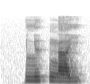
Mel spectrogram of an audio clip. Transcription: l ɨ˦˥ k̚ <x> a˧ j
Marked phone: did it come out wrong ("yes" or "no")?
yes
